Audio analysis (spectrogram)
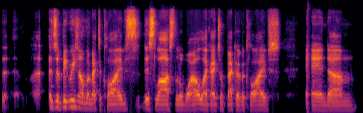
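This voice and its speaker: A man's voice: mid-range voice, steady tone, measured pace, bright, forceful tone. A man who grew up in Australia, hosting a podcast in casual chat and rambling with many fillers and restarts. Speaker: podcast host. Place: Victoria, Canada.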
